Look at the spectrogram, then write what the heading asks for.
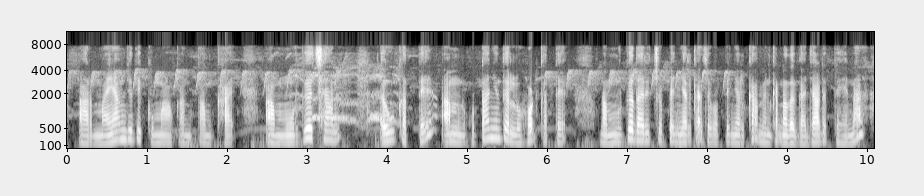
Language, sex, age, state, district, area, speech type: Santali, female, 30-45, West Bengal, Malda, rural, spontaneous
